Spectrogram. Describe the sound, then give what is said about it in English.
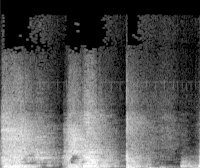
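A dog rummages in a bin, making four rough, rustling bursts in quick succession, fairly loud, with no talking over it. “What is your dog doing? Sorry, there's something in the bin. Can you get the dog away?”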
